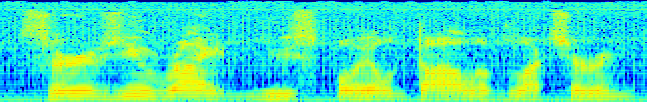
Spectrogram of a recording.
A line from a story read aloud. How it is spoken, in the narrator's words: she mocked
